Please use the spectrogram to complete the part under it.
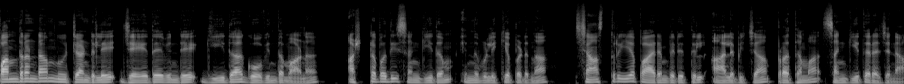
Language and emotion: Malayalam, neutral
